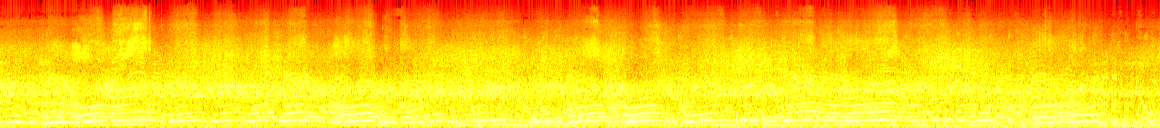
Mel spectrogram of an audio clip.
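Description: Tyres squeal and screech on pavement.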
